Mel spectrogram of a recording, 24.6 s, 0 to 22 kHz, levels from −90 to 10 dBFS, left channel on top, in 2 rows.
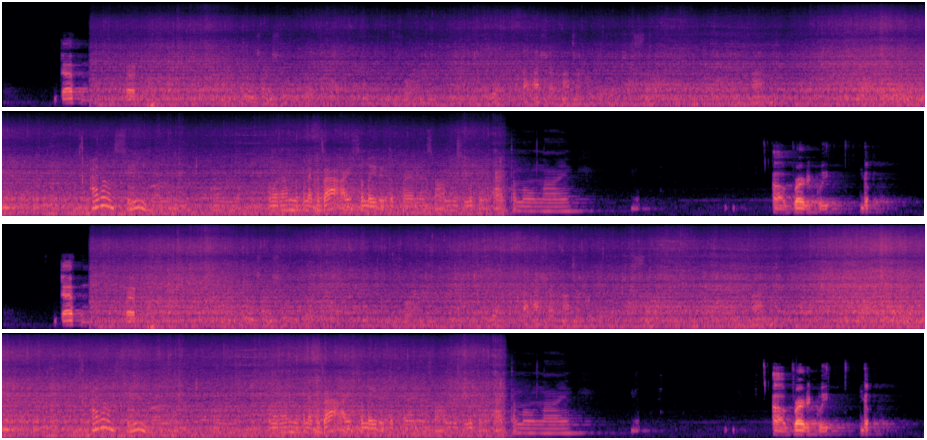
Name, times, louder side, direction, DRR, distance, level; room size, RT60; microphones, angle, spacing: voice 1, 0.8-1.2 1.6-2.0 20.7-20.8 22.6-23.3 23.7-23.9, right 3 dB, 60° right, 1.3 m, -23 dB
Waves surf, 1.1-19.0, right 2 dB, 25° right, 1.6 m, -29 dB
voice 2, 2.9-4.5 5.2-5.6 6.5-6.6 6.9-9.1 9.7-10.3, right 1 dB, 10° right, 2.3 m, -37 dB
voice 3, 13.5-15.5 15.8-19.9, equal, 5° left, 1.2 m, -27 dB
30.0 x 21.0 x 9.1 m
head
